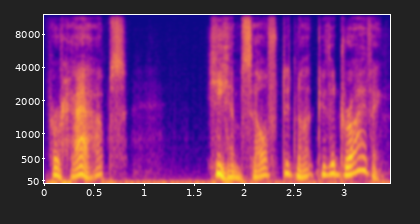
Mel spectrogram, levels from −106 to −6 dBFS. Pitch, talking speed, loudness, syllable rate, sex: 150 Hz, 140 wpm, -19 LUFS, 4.3 syllables/s, male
